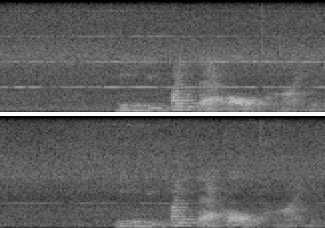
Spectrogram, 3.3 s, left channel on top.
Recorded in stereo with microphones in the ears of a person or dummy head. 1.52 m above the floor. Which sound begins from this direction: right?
A man speaking, at 1.1 s.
